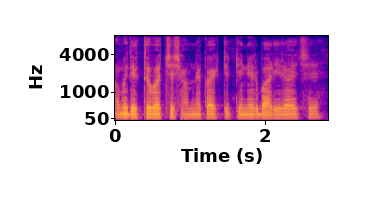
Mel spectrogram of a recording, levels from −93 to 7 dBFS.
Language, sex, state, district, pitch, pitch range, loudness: Bengali, male, West Bengal, Alipurduar, 110 Hz, 105-110 Hz, -18 LUFS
